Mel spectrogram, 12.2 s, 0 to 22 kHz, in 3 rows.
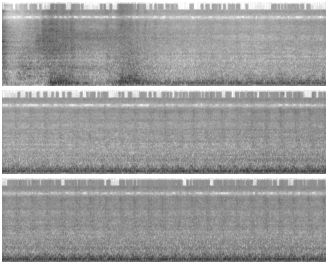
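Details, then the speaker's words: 1979 Camaro V8 after replacing rocker arms that were hurting the motor, first start needing pumps and a jump box: cranks, catches, settles into steady lopey idle, no valvetrain ticking, sounds a lot better. Normal idle. "Good. Looks good. Sounds a lot better so far."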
